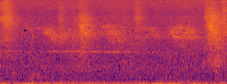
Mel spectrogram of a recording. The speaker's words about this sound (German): dass ihr die Vögel ein bisschen hört.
